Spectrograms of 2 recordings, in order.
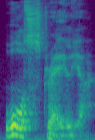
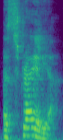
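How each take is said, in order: First: The first vowel is a full vowel. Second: The first vowel is a quick schwa. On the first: This is a more formal, traditional pronunciation. "by contrast, always said Australia" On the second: This is the local everyday pronunciation. "AU in our local pronunciation of Australia"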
